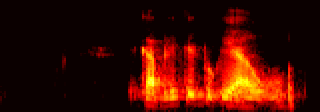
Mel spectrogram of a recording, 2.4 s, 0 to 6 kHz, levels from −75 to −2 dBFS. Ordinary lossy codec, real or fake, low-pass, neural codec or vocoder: Opus, 32 kbps; real; 5.4 kHz; none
